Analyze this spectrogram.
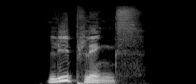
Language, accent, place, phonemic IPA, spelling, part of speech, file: German, Germany, Berlin, /ˈliːplɪŋs/, Lieblings, noun, De-Lieblings.ogg
- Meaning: 1. genitive singular of Liebling 2. favourite (UK), favorite (US)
